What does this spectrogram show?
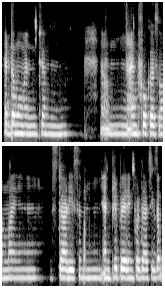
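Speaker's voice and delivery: slow, broken, with um and uh; choppy reading full of fillers; hesitant reading. Shown as a demonstration. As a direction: stumble through it as if searching for words. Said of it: "এখন আপনি যদি এরকম পড়েন".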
